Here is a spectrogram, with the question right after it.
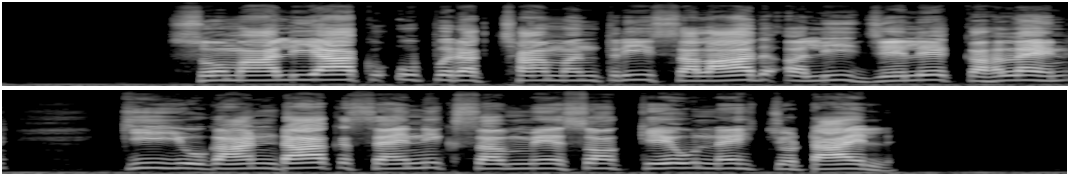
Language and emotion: Maithili, neutral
